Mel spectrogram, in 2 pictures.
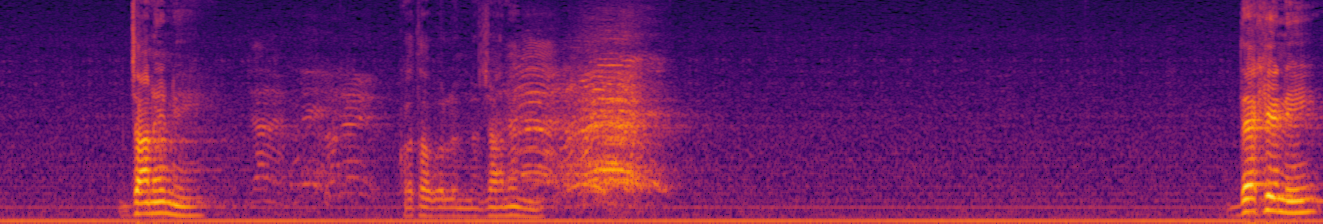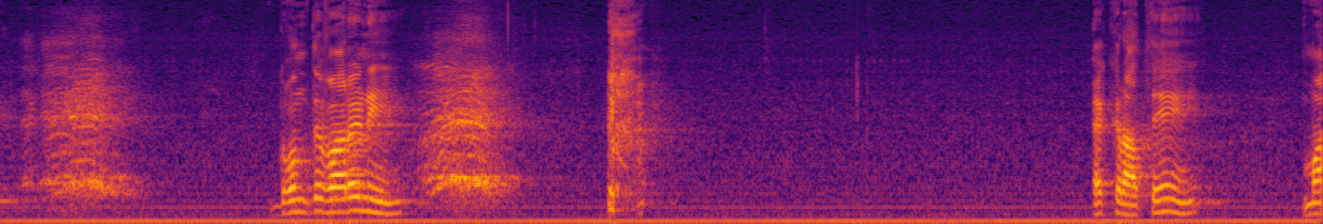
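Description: An elderly man preaches into a microphone in bursts of chanting speech, with long pauses.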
